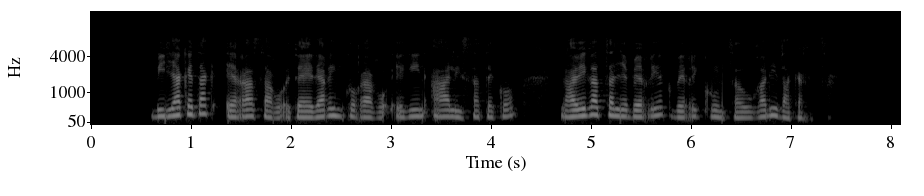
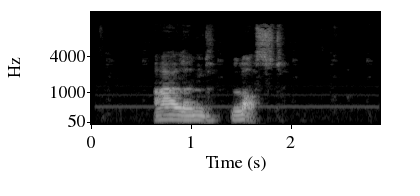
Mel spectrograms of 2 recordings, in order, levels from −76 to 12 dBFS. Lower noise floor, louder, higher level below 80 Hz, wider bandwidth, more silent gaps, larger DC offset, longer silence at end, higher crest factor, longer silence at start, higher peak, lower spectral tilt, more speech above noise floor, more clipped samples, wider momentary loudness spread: first, under -90 dBFS vs -56 dBFS; second, -41 LUFS vs -22 LUFS; second, -76 dBFS vs -52 dBFS; second, 7.6 kHz vs 11.5 kHz; neither; neither; second, 0.65 s vs 1 s; about the same, 18 dB vs 18 dB; about the same, 0.6 s vs 0.65 s; second, -22 dBFS vs -6 dBFS; about the same, -5.5 dB/octave vs -5 dB/octave; first, over 49 dB vs 35 dB; neither; about the same, 11 LU vs 12 LU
